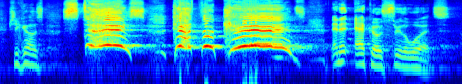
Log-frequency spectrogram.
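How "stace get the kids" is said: very high, very loud, slow, drawn-out shriek. Telling a story, the speaker acts out an aunt calling from the cabin: retelling Aunt Jill's scream. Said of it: "my Aunt Jill screams like I've never heard her scream before".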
